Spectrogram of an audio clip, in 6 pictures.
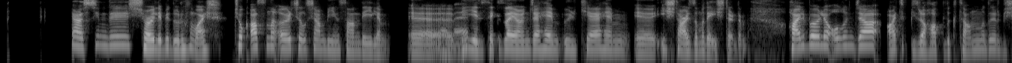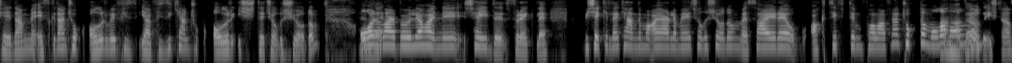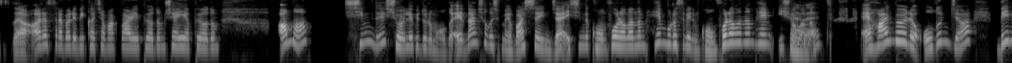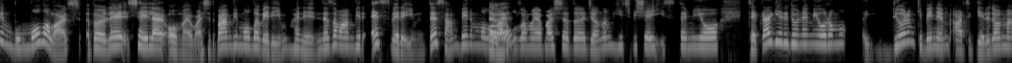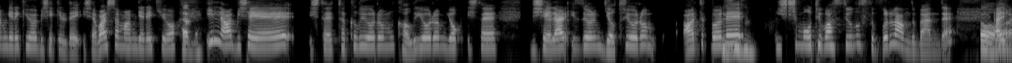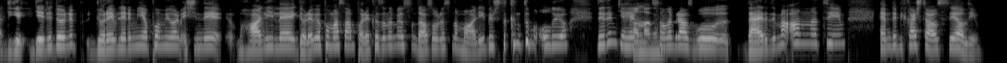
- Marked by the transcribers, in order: tapping; laughing while speaking: "var"; chuckle; other background noise
- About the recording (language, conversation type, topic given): Turkish, advice, Molalar sırasında zihinsel olarak daha iyi nasıl yenilenebilirim?
- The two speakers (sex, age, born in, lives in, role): female, 30-34, Turkey, Netherlands, user; female, 30-34, Turkey, Spain, advisor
